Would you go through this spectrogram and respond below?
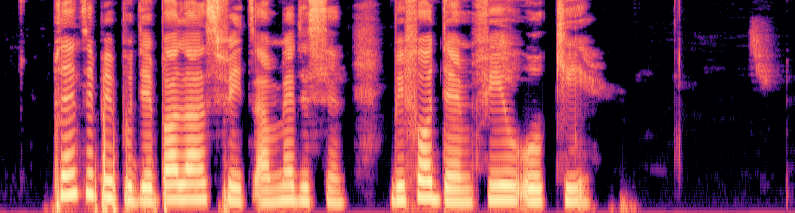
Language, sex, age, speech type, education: Nigerian Pidgin, female, 15-29, spontaneous, tertiary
